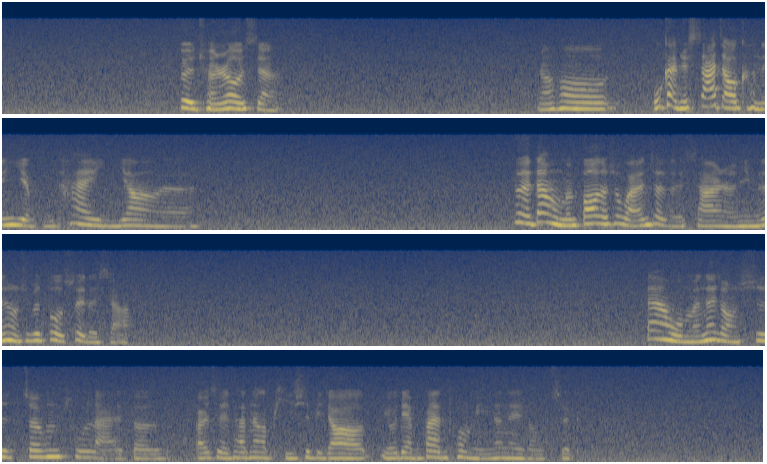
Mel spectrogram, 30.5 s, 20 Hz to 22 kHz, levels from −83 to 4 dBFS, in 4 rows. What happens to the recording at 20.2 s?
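At 20.2 s the speech continues intact, with only the room's own background noise audible, sitting about 17 dB below the speech.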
